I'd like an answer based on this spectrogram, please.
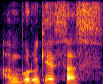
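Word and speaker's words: hamburguesas: 참고로 스페인에서 H는 묵음이니까 HAM이니까 암 되고요. BUR이니까 BU를 부, 암부르, R이니까 암부르 되고요. 게, 거잖아요. GER이니까 햄버거, 그래서 암부르게, GE가 개가 되고요. 그리고 마지막이 R이 아니라 SAS였던 것 같습니다. 암부르게사스 뭐 이렇게 적혀 있었던 것 같습니다.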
